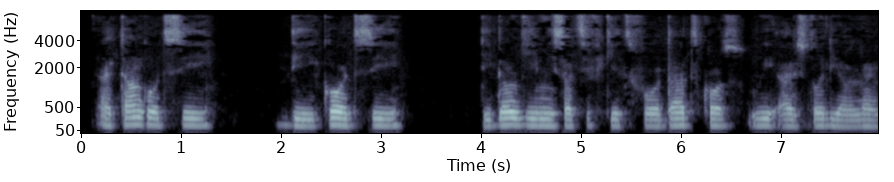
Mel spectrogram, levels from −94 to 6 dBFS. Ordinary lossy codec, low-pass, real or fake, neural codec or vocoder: MP3, 32 kbps; 7.2 kHz; fake; codec, 24 kHz, 3.1 kbps, DualCodec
